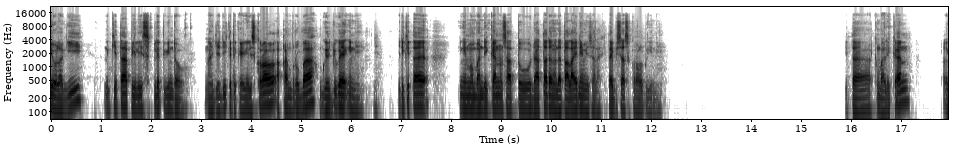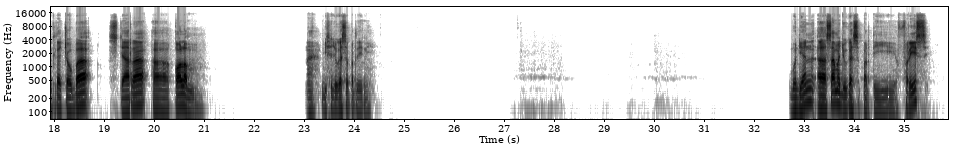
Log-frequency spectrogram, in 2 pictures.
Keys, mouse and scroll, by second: 0.0 click, 1.9 click, 2.7 click, 3.5-5.8 scroll down 3, 5.8-7.5 scroll down 1, 8.8-9.9 scroll down 2, 10.3-11.3 scroll down 2, 11.3-12.3 scroll down 1, 12.3-14.0 scroll up 2, 14.0-15.6 scroll up 1, 16.7-17.7 drag, 18.2 click, 21.4 click, 22.4 click, 24.5-25.3 drag, 26.1-27.3 drag, 27.6-29.3 scroll down 3, 29.3-30.5 scroll up 3, 31.1 scroll up 2, 32.4-33.6 drag, 34.4-34.9 drag.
